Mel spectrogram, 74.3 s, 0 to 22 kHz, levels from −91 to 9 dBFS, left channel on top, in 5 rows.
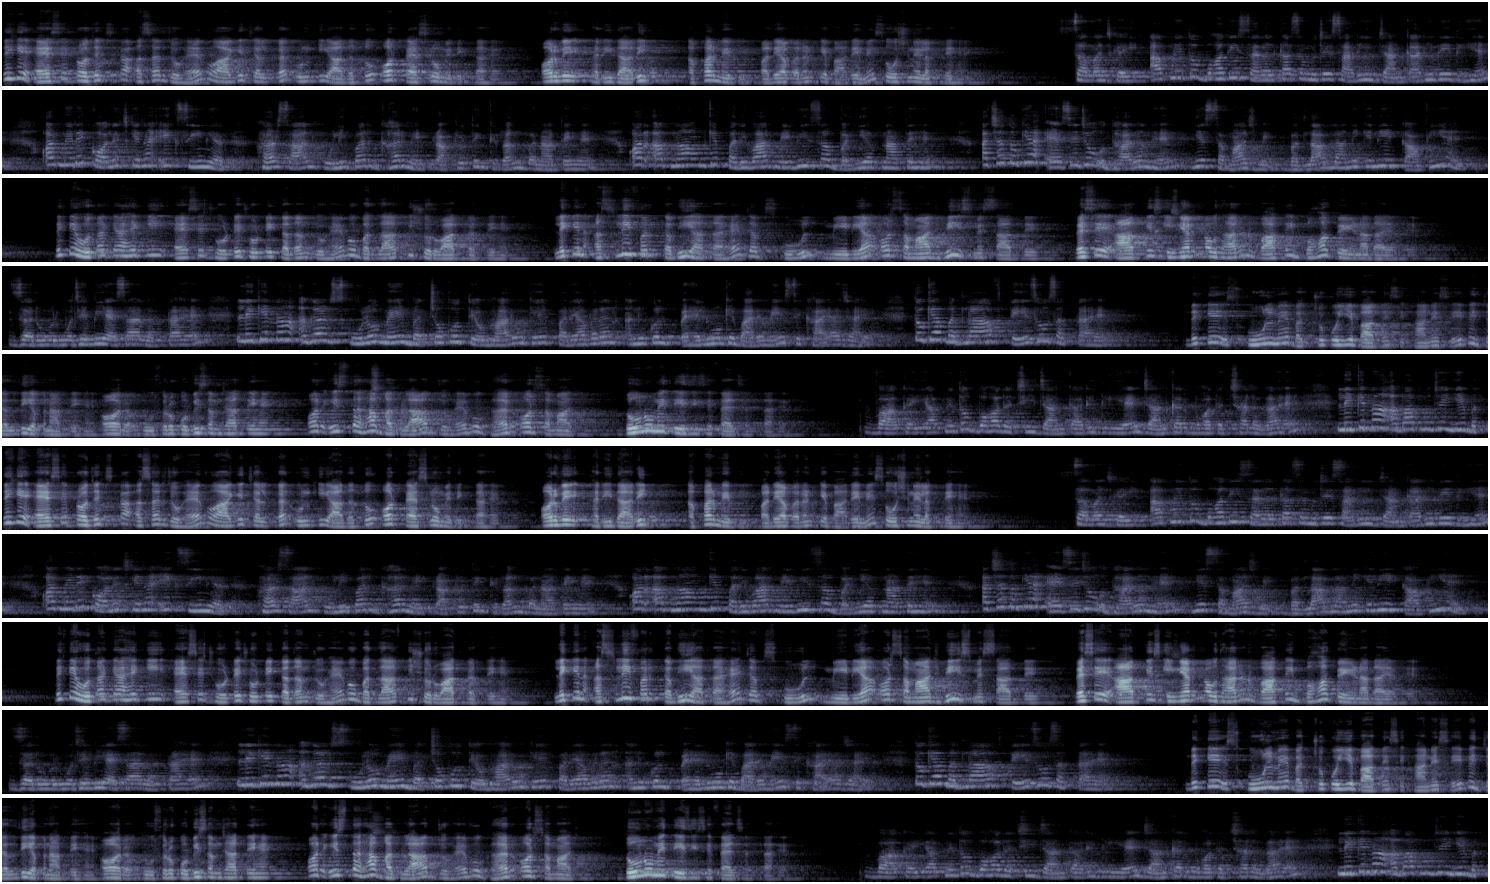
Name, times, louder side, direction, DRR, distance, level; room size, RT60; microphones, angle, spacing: voice 1, 0.0-5.0 5.4-6.4 7.0-9.6 30.3-34.8 35.2-40.1 40.5-43.9 56.4-62.1 62.5-65.1 65.7-66.8 67.1-67.2, right 3 dB, 35° right, 11 dB, 0.9 m, -34 dB
voice 2, 6.2-6.7 10.7-29.5 41.2-41.7 44.6-55.7 63.1-63.6 68.1-74.2, left 1 dB, 30° left, 4 dB, 2.1 m, -44 dB
27.5 x 13.5 x 9.7 m, 1.5 s
head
